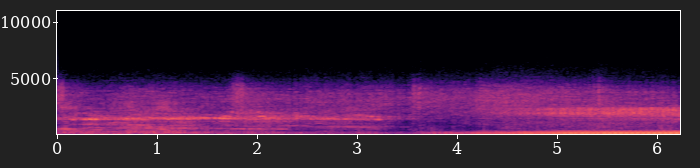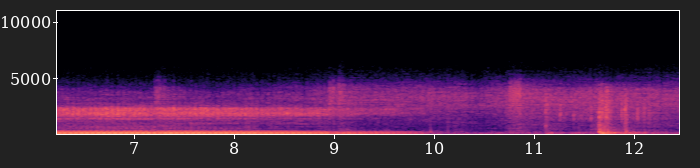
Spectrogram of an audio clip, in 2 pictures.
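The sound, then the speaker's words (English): A car engine runs with a steady low hum, swelling louder through the middle before easing off again, over a faint background murmur. “I've got the car outside.”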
